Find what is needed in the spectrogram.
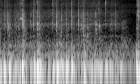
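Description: Light, irregular clicks and taps of close handling, over a low steady hum.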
